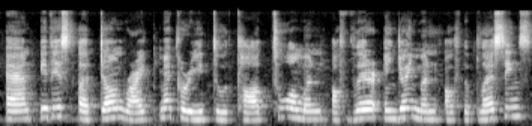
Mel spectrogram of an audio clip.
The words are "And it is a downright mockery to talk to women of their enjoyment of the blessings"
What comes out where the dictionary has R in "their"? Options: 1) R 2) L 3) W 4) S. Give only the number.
1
